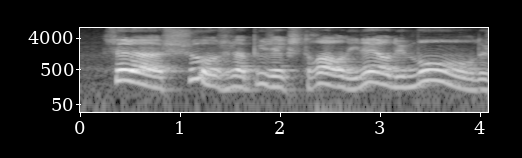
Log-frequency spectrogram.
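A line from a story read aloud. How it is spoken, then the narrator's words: Moaning. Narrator (French): gémissait-il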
